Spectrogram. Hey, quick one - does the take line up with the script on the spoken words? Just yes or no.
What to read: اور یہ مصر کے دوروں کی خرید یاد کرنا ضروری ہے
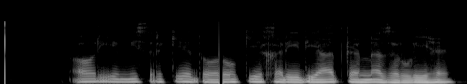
yes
